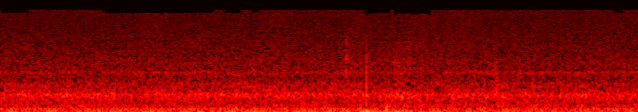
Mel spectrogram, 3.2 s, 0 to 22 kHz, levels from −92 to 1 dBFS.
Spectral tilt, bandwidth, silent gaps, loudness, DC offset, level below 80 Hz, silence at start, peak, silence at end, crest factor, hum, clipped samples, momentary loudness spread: -4.5 dB/octave; 15.5 kHz; none; -49 LUFS; under 0.1%; -52 dBFS; 0 s; -26 dBFS; 0 s; 20 dB; none; under 0.1%; 2 LU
